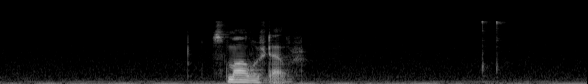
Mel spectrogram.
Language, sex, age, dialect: Faroese, male, 15-35, Suðurstreymoy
